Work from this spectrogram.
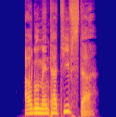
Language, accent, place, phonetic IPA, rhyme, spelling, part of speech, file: German, Germany, Berlin, [aʁɡumɛntaˈtiːfstɐ], -iːfstɐ, argumentativster, adjective, De-argumentativster.ogg
- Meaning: inflection of argumentativ: 1. strong/mixed nominative masculine singular superlative degree 2. strong genitive/dative feminine singular superlative degree 3. strong genitive plural superlative degree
